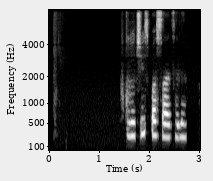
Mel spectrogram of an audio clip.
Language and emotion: Russian, neutral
